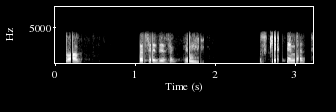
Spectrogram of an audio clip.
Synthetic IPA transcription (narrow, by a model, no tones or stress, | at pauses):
t̪oaːp̚ | kɛsed̪eːsɐk̚t̪eɦɛ̃ː | ʊskiqɪmət̪̚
